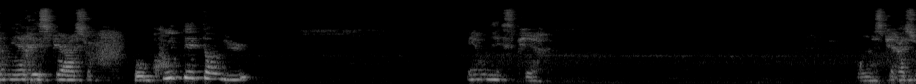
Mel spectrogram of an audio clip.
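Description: A woman speaks calmly and slowly, giving instructions close to the microphone.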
